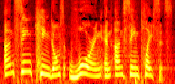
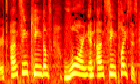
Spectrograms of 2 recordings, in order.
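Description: First: "unseen kingdoms warring in unseen places" slowly, "unseen" stressed both times; slow defining statement. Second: Said in the usual way. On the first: Real, not acted. Preacher giving his congregation a definition, slow and stressed. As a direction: lay out the definition word by word, leaning on "unseen". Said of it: "give you a quick definition". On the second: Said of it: "this is the idea of spiritual warfare".

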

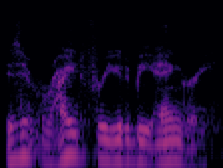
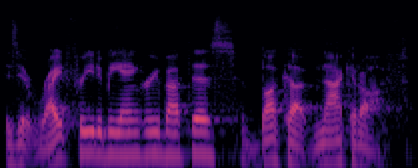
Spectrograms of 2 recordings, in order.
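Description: First: Soft, gentle asking; quiet, caring question to a hurting friend; tender question. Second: Harsh correcting tone, telling him to knock it off; stern scolding. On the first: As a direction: ask it softly, in love. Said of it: "But this is a tender question". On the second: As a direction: snap at Jonah like a stern parent. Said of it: "God just correcting and spanking". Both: Shown as a demonstration.

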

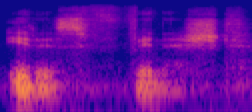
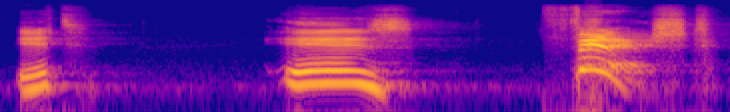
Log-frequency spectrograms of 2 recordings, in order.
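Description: First: A breathless whisper, barely there. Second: Building to a huge, high, full-voiced cry; triumphant shout. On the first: Acted. Preacher voicing dying Jesus on the cross, whispered. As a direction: let the last words escape as a whisper. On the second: Preacher proclaiming Jesus's final cry to the congregation, shouted. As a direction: roar it out as a victory cry, rising word by word. Jesus's last words on cross.

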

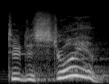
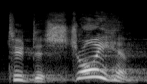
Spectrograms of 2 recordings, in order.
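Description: First: To destroy him again, pitched higher with destroy falling hard; raised insistent repeat; higher urgent repeat. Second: To destroy him, with destroy drawn out slowly; slow weighted destroy; slow stress on destroy. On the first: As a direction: lift the pitch and drive destroy down. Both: Shown as a demonstration.

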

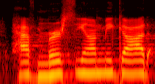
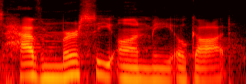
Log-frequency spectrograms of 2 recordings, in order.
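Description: First: Said in the usual way. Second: Soft, slow, lowered plea for mercy; hushed reverent prayer; humble plea. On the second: Shown as a demonstration. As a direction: pray it gently, like a broken man. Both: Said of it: "You know what David doesn't say?".

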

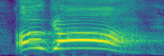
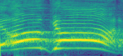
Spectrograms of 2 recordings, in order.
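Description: First: "Oh God" shouted high and loud in anguish; grieving father shouting to God over his son; crying out to God. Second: High loud anguished cry, "Oh God" flung upward; father in the delivery room crying out to God, full shout. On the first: Retold or imitated. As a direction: lift your voice, cry out to heaven. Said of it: "lifted my voice and say". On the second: Shown as a demonstration. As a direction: lift your voice and cry "Oh God!". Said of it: "I mean, like that".

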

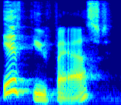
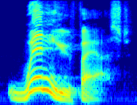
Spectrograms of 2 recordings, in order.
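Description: First: IF set out slowly, as the rejected wording; slow, pointed "If" at the start; stress on IF. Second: Slow, emphatic "When" with a steep drop after it; stress on WHEN. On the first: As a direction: lean on "If", drawn out and soft, then "you fast". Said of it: "he doesn't say". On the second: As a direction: hit "When" hard and slowly, correcting the wording. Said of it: "He says". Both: Retold or imitated.

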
